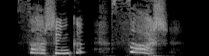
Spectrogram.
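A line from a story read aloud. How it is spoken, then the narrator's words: Wild shrieking, sobbing. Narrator (Russian): С диким визгом Лиля скуля и обливаясь слезами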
